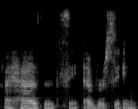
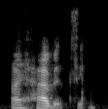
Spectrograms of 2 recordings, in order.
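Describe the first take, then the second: First: Quiet test of the wrong form; trying out "I hasn't seen" under the breath; wrong version, softly. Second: Said in the usual way. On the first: Shown as a demonstration. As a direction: murmur "I hasn't seen" as a trial. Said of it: "That doesn't make sense". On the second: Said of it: "I is one of those exceptions".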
